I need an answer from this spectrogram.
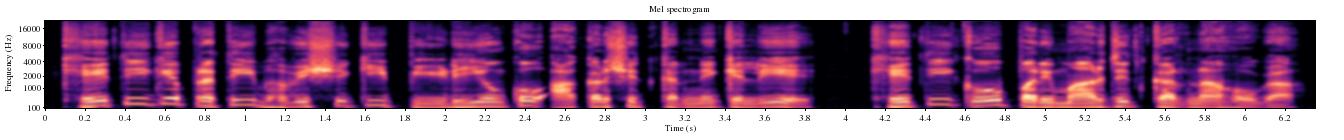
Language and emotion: Hindi, neutral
